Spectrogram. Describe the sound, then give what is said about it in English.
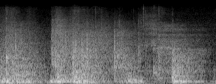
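Heavy footsteps thud at a slow, steady pace up a Jacobean staircase and across creaky wooden floorboards in a stone hall, each step a dull knock with a faint creaky resonance and no voices. “By lots of lovely creaky floorboards, which are fantastic.”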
